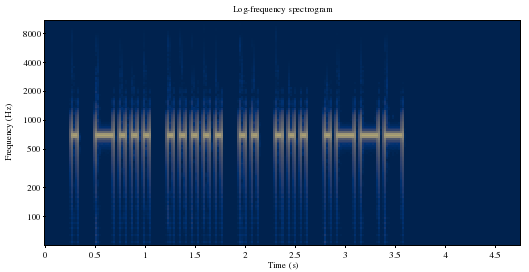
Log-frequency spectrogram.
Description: Morse code, heard as a keyed tone, about 20 wpm, 700 Hz. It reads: EB5ISJ
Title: DXCC-100 Call Signs - 6 Characters - 20wpm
